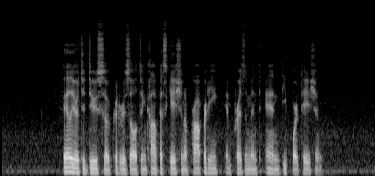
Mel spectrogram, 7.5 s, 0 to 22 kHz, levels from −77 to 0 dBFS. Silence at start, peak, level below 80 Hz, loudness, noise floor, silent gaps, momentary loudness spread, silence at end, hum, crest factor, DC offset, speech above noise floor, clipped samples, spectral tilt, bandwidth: 1.25 s; -2 dBFS; -42 dBFS; -21 LUFS; -52 dBFS; none; 9 LU; 1.1 s; none; 20 dB; under 0.1%; 31 dB; under 0.1%; -7 dB/octave; 11 kHz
